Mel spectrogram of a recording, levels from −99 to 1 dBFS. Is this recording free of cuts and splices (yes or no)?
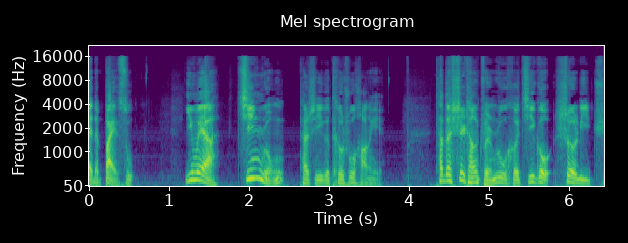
no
